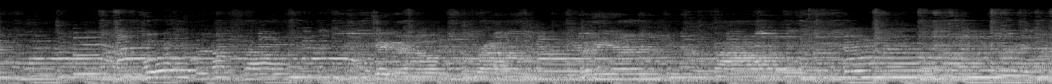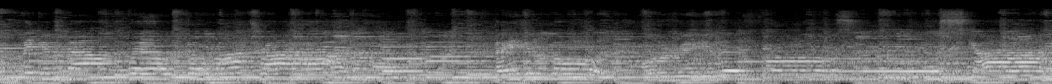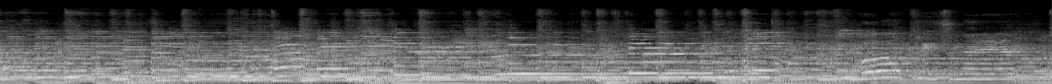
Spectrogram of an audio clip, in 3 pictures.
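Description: Live country-rock band playing a song: strummed acoustic guitar, banjo, electric guitar and lap steel guitar, with a sung vocal over it.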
